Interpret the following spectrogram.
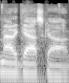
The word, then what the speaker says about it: Madagascar: they break our special quarantine rules yeah it's pronounced Madagascar not matter who now we move on to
